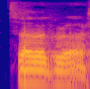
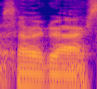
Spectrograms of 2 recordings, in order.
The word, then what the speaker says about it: Saraghrar: Yeah, Saraghrar. – Saraghrar.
